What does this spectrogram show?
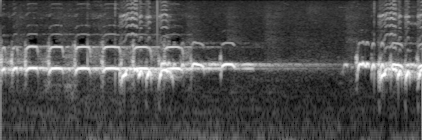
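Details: Male zebra dove of local stock, sung to entice other doves to sing; series of clipped cooing notes about four per second, a rolling trill, a long steady fading note, then a renewed burst of rapid notes.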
